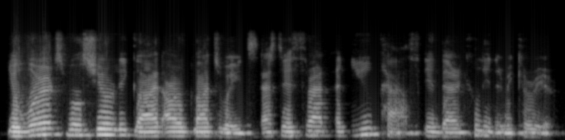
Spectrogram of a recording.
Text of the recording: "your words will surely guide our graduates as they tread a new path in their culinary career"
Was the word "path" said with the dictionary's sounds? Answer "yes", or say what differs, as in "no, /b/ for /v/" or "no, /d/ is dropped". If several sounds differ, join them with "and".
yes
